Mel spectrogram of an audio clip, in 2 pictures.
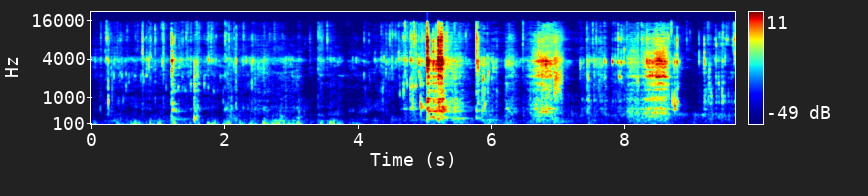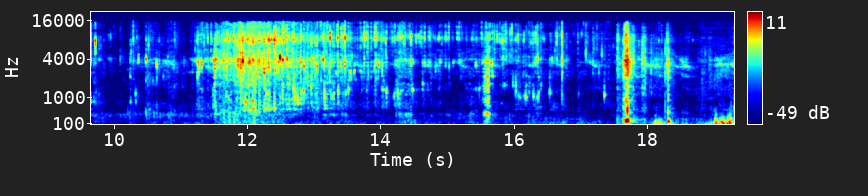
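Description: Water splashing and dripping in a steel basin as hot-water-scalded goat tripe is lifted out onto a steel plate. There are several separate splashes, then a longer run of pouring and dripping past the middle, and a sharp metal clink near the end.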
